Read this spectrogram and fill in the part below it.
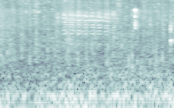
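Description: A goat bleats in the video game Dragon Age: Origins, a couple of short, fairly faint wavering calls over a low ambient rumble, with no talking.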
